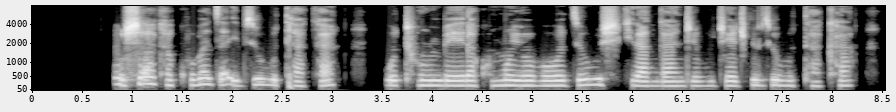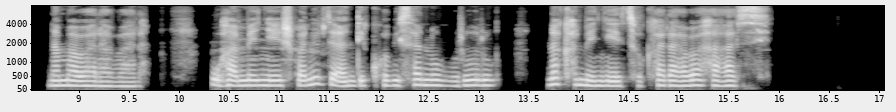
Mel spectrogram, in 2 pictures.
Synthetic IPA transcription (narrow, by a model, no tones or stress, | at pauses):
uʃaːkʰakʰuβazaivjuβutʰakʰa | βutʰuːmbe̞ɾakʰumujo̞βo̞ziwuβuʃi̥kiɾaŋɡaːnd͡ʒiβud͡ʒe̞ːd͡ʒɡwivjuβutʰakʰa | namaβaɾaβaɾa | uɦame̞ɲe̞ʃkwanivjaːndikʰo̞βisanuβuɾuɾu | nakʰame̞ɲe̞t͡so̞kʰaɾaβahaːsi̥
